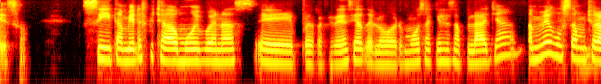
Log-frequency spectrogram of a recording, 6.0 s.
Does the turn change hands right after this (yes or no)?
no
